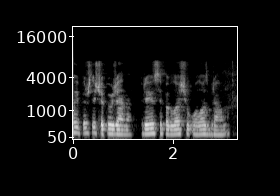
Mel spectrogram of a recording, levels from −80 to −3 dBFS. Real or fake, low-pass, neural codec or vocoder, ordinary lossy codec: real; 7.2 kHz; none; AAC, 48 kbps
